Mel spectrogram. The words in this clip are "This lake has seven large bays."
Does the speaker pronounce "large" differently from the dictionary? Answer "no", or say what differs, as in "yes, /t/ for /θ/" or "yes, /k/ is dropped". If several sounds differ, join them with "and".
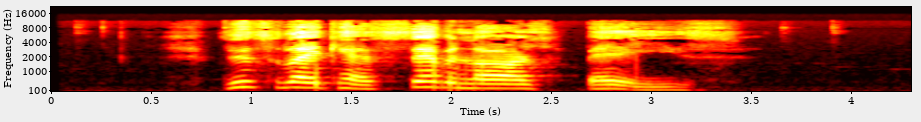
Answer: yes, /z/ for /dʒ/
